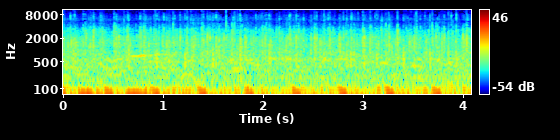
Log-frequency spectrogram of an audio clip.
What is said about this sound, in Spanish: Hacemos de nueva cuenta la participación de la banda de guerra de la Secretaría de Seguridad Pública de la Ciudad de México esta mañana para quienes también pedimos un fuerte aplauso que se escuche.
